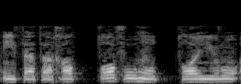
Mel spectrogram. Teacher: قرأها ورش بفتح الخاء وتشديد الطاء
